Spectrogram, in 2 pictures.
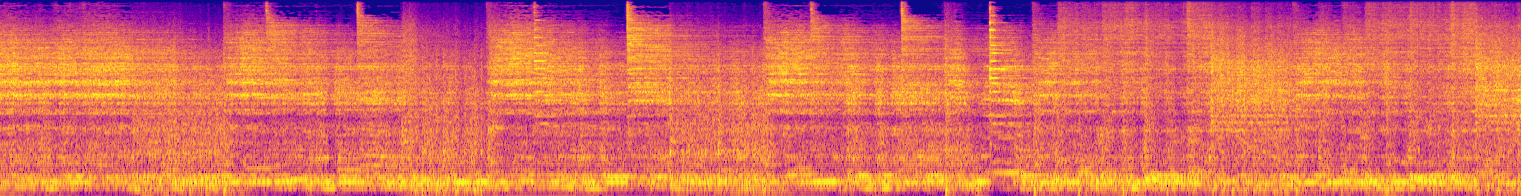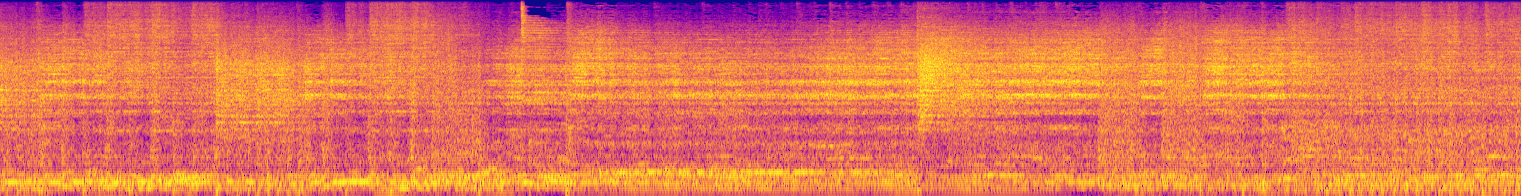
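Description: Live brutal death metal band playing loudly and without a break: distorted electric guitar, bass guitar and a drum kit.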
